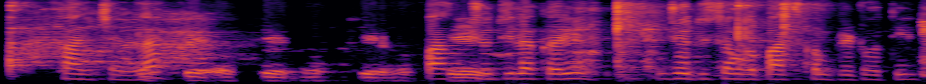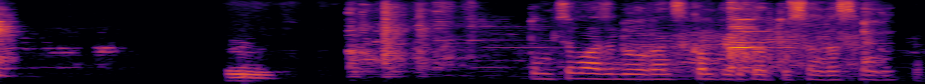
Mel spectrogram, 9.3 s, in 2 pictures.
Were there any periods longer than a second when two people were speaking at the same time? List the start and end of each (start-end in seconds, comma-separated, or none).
none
